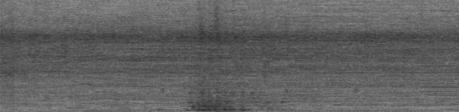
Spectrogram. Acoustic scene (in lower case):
restroom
